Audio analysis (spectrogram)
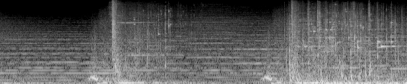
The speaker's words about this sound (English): Sir Cyborg raised his warhammer, and with a mighty swing, it smashed hard into the tribal insignias upon the treaty wall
